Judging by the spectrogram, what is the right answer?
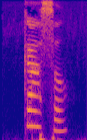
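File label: "castle", English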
